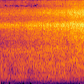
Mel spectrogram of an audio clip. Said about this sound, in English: So the cop's walking up. It's kind of windy.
